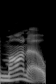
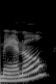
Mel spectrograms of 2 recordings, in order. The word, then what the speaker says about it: Manno: it's Mano well so the Italian pronunciation it's supposed to be mono but my husband's family has always done Mano and that's just so people call me either one but technically it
